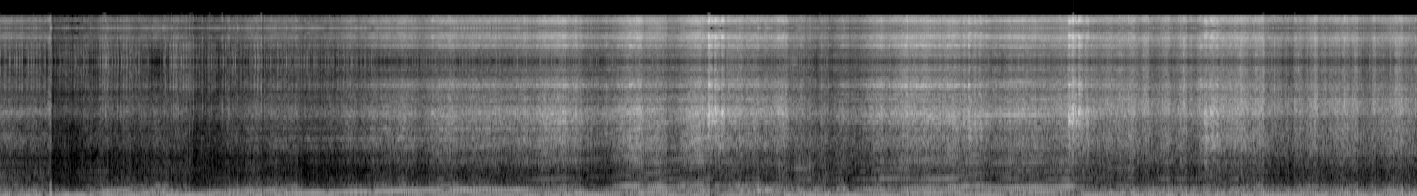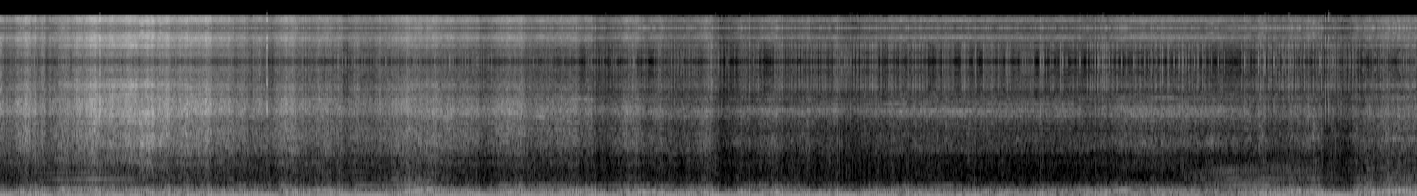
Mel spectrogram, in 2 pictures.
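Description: Mitsubishi Lancer Evolution IX's turbocharged four-cylinder engine heard from inside the cabin, accelerating through the gears: the revs rise several times in the first ten seconds, settle into steadier running through the middle, and climb again near the end.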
